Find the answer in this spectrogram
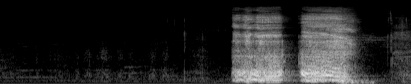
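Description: A man clearing his throat: two loud harsh bursts back to back, starting a little over two seconds in.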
